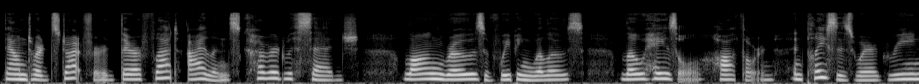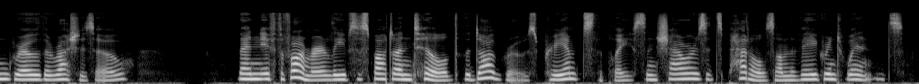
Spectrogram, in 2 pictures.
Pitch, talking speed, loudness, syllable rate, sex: 230 Hz, 155 wpm, -17 LUFS, 4.5 syllables/s, female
